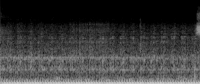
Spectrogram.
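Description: Chevrolet C5 Corvette's 5.7-litre LS1 V8 idling steadily, a low, even exhaust rumble, as the car creeps backward off the trailer.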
